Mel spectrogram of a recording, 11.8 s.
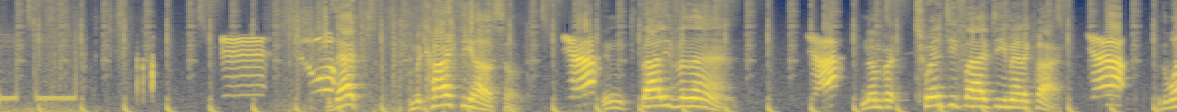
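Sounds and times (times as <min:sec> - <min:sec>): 
telephone beeps: 0:00.0 - 0:00.8
speech: 0:03.2 - 0:07.4, 0:08.1 - 0:11.7.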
